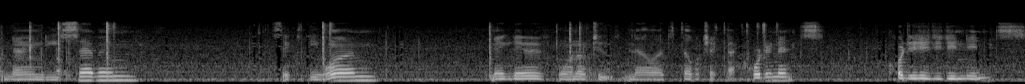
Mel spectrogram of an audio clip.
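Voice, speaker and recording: Pitched fairly high, a man speaks at a very slow pace with very wide pitch swings and long, frequent pauses, over noticeable background noise. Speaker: gaming youtuber. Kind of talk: gameplay commentary.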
